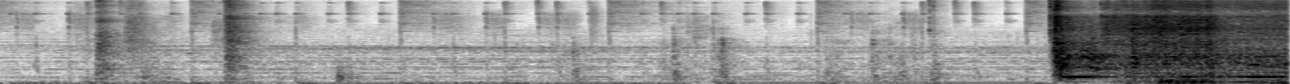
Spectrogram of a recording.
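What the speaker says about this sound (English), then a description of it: "so we'll start it up, let it run for a minute, see what it sounds like" Ford Capri's engine cranks and catches after ten months off the road, then runs loud and steady close by, following a few seconds of quieter workshop knocks and shuffling.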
